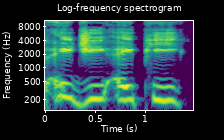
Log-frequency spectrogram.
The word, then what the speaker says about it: agapeo: That's how we spell it in English. The word for loveth here is A-G-A-P-E-O, or A-O, agapeo.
